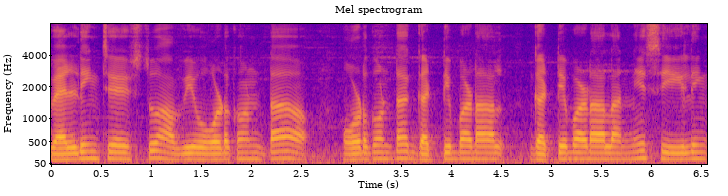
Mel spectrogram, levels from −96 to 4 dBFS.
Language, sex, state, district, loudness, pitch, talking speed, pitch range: Telugu, male, Andhra Pradesh, Visakhapatnam, -16 LUFS, 135 Hz, 80 wpm, 130-140 Hz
